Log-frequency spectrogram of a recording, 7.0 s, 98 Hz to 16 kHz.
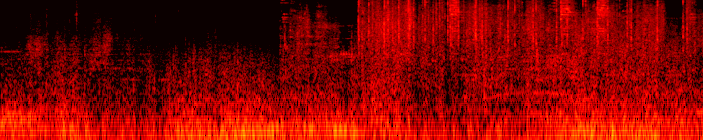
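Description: Steady, dense gunfire from the Commando in Risk of Rain 2 roars continuously across a wide open space, with a loud wash of shots and explosions that never lets up.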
